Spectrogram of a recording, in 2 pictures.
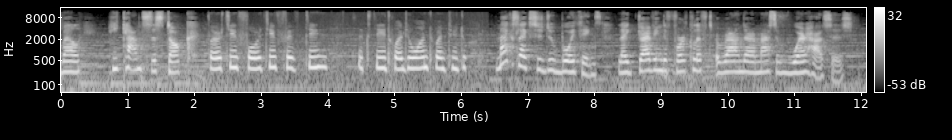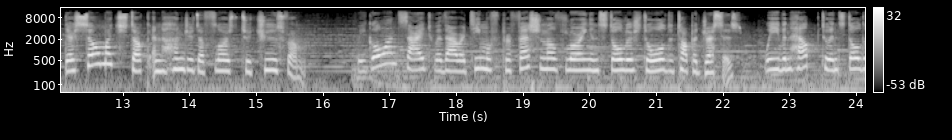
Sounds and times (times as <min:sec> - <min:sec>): Speech: 0:00.0 - 0:15.8, 0:16.5 - 0:24.1
Music: 0:00.0 - 0:24.1.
